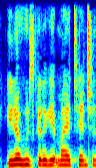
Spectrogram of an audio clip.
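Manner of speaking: quick excited lead-in; rapid build. Real, not acted. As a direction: rush toward the reveal.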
